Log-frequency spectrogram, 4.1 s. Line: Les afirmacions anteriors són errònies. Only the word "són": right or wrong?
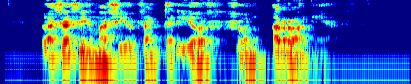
right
